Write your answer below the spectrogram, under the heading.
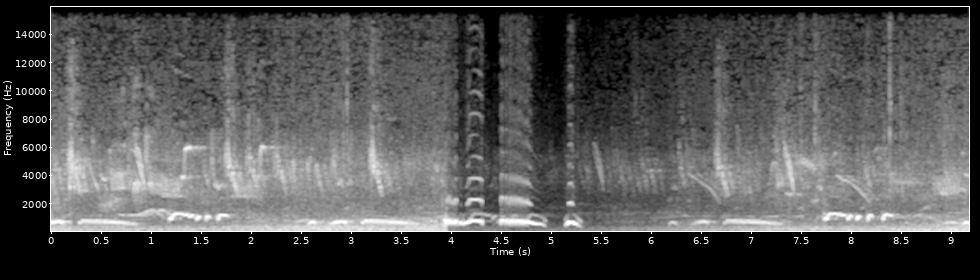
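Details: Decoy spotted dove calling to lure wild doves, a medium-voiced wild bird responding. Repeated phrases of three or four clipped coos followed by a longer falling coo, interrupted midway by loud rattling knocks, with other birds twittering behind.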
